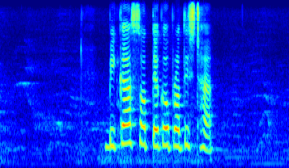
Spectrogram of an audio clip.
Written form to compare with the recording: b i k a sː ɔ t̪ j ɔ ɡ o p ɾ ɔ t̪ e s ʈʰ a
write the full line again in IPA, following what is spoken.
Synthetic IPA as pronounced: b i k a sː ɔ t̪ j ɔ k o p ɾ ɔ t̪ i s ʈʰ a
